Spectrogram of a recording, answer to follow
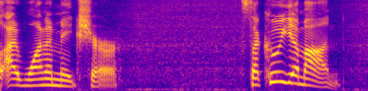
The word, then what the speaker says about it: Sakuyamon: Sakuyaman. That's how they say it in the anime.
